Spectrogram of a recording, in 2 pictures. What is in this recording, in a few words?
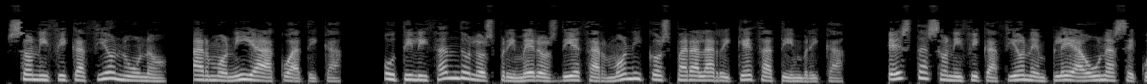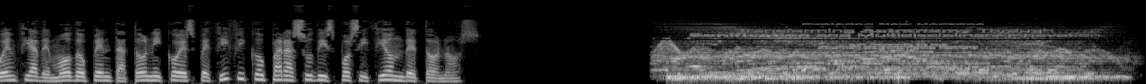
sonification aquatic chord audio description ES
